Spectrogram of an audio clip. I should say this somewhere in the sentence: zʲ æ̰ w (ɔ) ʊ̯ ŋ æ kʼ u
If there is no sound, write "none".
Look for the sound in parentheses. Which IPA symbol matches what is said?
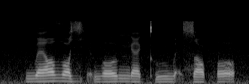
ɔ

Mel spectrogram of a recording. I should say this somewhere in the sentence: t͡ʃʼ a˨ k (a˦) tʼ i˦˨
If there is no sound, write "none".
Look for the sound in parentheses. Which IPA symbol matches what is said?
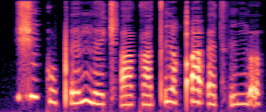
a˨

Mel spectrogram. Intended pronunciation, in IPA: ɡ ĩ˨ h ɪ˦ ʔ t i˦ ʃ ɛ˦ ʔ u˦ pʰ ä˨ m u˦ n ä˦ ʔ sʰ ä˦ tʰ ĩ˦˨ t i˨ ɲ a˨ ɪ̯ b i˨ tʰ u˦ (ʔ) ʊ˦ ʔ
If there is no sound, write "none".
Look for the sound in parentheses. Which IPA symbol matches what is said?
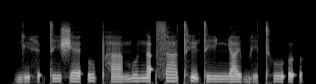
ʔ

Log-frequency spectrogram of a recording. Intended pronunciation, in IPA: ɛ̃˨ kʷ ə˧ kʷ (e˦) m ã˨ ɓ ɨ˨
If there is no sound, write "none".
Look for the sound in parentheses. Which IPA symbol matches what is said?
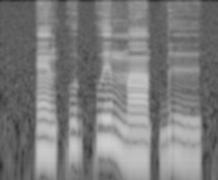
e˦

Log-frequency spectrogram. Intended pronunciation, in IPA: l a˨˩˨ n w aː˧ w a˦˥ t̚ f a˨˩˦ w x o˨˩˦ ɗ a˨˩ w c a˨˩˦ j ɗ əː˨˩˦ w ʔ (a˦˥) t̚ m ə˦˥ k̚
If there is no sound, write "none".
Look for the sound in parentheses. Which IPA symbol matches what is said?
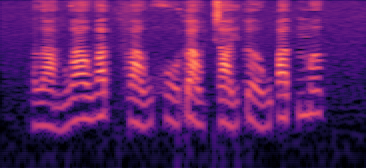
a˦˥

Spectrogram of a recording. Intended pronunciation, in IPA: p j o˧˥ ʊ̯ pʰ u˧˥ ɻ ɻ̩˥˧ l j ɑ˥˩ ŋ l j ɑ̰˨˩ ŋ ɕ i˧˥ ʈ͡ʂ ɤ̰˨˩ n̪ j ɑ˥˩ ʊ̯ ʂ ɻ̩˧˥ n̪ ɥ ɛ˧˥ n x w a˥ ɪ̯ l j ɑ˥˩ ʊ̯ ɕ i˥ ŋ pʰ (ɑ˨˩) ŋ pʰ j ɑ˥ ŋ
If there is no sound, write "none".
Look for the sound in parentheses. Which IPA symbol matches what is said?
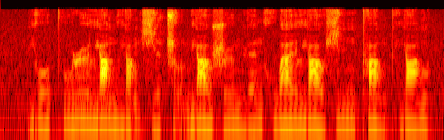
ɑ˥˩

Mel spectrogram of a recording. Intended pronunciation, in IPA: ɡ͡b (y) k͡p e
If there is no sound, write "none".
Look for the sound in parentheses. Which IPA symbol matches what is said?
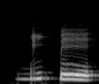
i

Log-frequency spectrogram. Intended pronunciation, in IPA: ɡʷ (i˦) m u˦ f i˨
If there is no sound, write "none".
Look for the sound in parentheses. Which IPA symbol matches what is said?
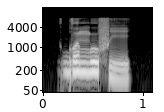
ɪ˦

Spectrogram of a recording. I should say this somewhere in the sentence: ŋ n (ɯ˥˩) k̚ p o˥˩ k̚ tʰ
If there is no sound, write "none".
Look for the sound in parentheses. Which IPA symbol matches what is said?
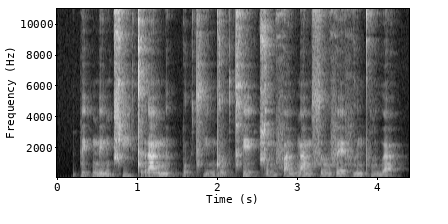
ɯ˨˩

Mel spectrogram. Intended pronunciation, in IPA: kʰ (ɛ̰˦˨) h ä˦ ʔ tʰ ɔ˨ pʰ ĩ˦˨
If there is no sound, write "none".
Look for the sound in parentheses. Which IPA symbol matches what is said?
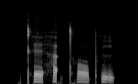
ɛ˨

